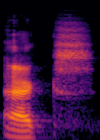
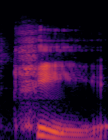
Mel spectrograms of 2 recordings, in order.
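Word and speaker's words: χ: Yes, not Kingdom Hearts X, Kingdom Hearts Key. It's an X it's spelled c h i.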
